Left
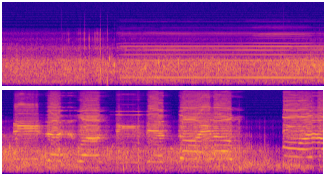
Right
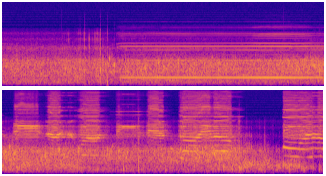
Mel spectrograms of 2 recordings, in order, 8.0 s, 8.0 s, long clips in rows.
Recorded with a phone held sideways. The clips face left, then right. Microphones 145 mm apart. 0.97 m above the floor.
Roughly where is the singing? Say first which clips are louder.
Left 2 dB; left.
